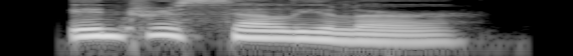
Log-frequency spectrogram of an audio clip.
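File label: "intracellular", British English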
